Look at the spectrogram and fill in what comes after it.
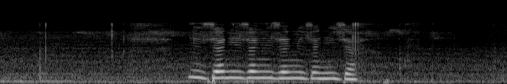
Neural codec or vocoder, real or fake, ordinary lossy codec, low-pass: none; real; AAC, 48 kbps; 7.2 kHz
